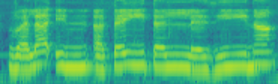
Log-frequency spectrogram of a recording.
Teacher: وَلَئِنْ أَتَيْتَ الَّذِينَ، نون ساکن کے بعد حروف ہلکی میں سے حمزہ آ گیا ہے تو ہم نون ساکن کو ظاہر کر کے پڑھیں گے اور بغیر غنے کے پڑھیں گے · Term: اظہار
